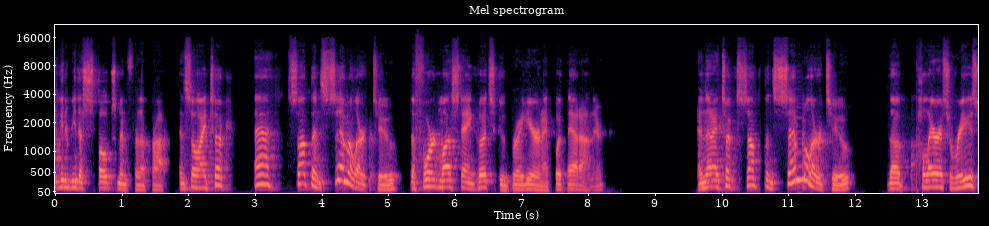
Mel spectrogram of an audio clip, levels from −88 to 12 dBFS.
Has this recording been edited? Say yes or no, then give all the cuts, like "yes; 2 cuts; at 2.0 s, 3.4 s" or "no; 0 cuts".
yes; 3 cuts; at 1.7 s, 5.3 s, 12.8 s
